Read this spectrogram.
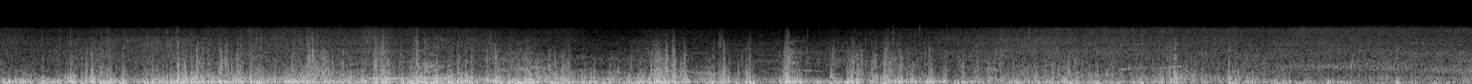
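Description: A speedboat engine roars steadily at speed.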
